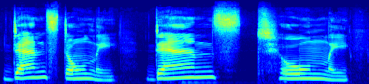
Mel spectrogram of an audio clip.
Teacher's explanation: dance only 요런 식으로 부드럽게 연결을 해 주시는게 자연스러워요. 항상 온니처럼 두 번째 단어가 모음으로 시작한다면 바로 앞에 자음을 받아서이어서 소리를 내게 되거든요.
